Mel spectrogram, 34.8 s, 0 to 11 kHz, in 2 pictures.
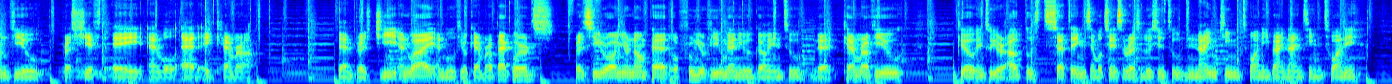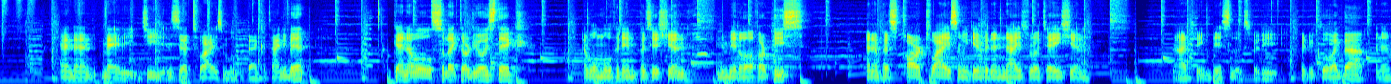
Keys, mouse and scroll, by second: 0.4 shift+a, 3.1-3.4 middle drag, 3.4-4.0 scroll down 7, 4.2-4.6 middle drag, 4.6 g, 7.7 `, 11.8 click, 14.4-16.9 drag, 16.9-17.3 scroll down 1, 18.1 click, 18.7 g, 21.8 drag, 24.2 g, 25.5 g, 28.8 r, 33.5 g.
